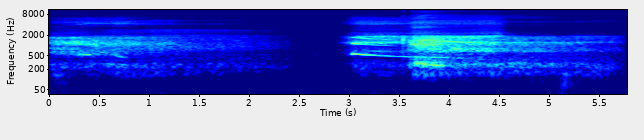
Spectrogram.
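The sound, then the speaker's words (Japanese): A deep breath in and out: two long, breathy rushes of air, split by a brief silence, each fairly loud and fading slowly. “胸いっぱいに吸い込んで、私たちも癒されましょう。 はい、 じゃあ 深呼吸。”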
